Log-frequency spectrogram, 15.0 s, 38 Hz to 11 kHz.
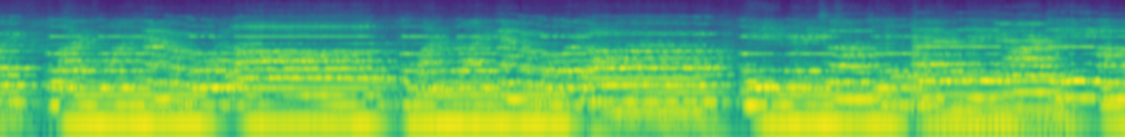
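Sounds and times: organ chords: 0.0 - 15.0
voices singing a hymn: 0.0 - 15.0.

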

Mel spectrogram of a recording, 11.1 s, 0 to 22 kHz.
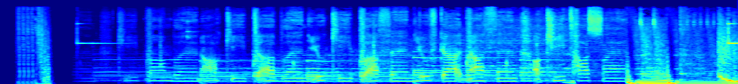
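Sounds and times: high ding: 1.2 - 1.9.

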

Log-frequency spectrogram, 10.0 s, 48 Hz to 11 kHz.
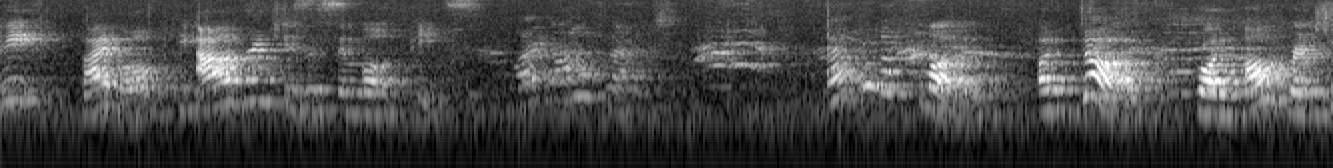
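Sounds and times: child speaking: 3.5 - 7.7.

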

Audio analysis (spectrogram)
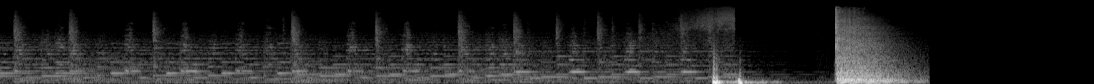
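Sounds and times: deep drum thumps: 7.1 - 7.8, 8.4 - 9.3
loud ringing drum hit: 7.2 - 7.8, 8.4 - 9.3.

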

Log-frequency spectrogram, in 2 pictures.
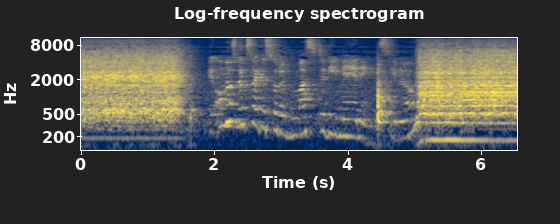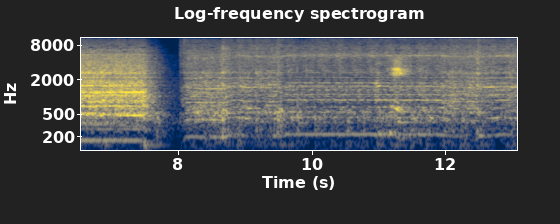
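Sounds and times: hand blender running in glass jar: 5.0 - 13.0.

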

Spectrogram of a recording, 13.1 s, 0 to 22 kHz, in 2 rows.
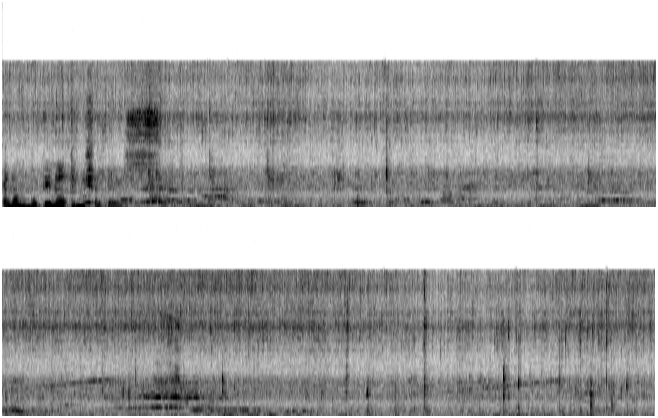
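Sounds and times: sauce bubbling in a pot: 0.1 - 13.0.

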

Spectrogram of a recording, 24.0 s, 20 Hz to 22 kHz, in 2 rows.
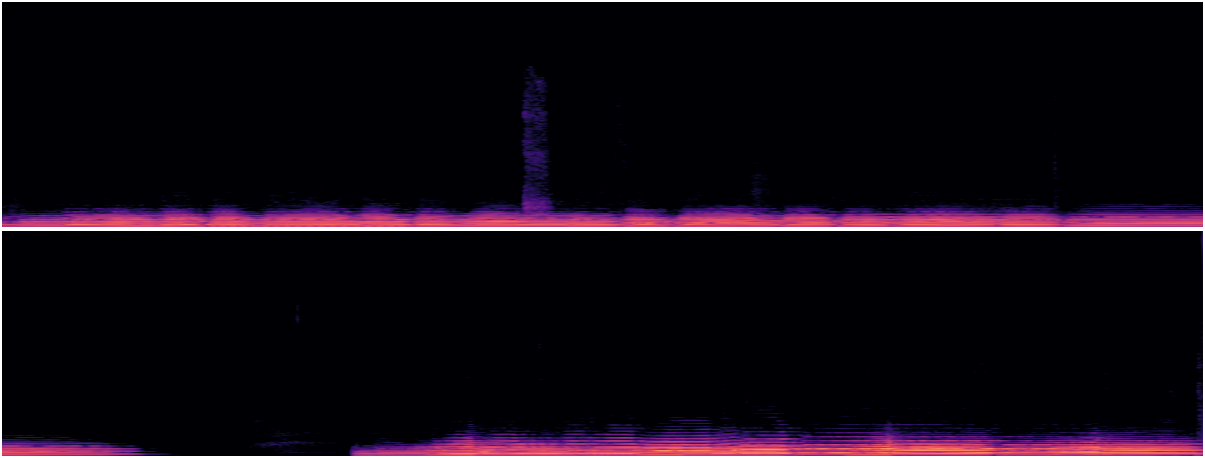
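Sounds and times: trombones playing sustained chords: 0.0 - 13.4, 15.5 - 24.0.

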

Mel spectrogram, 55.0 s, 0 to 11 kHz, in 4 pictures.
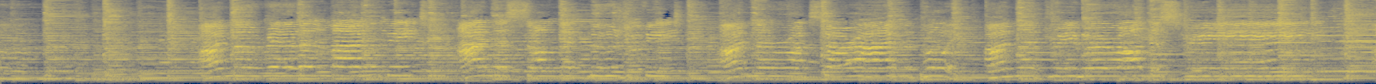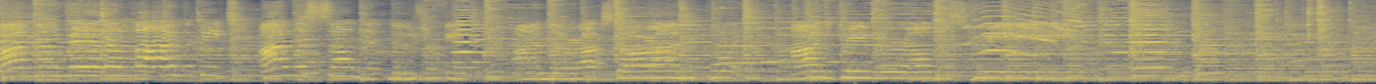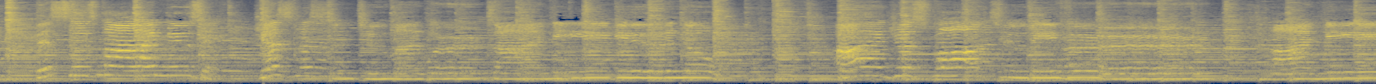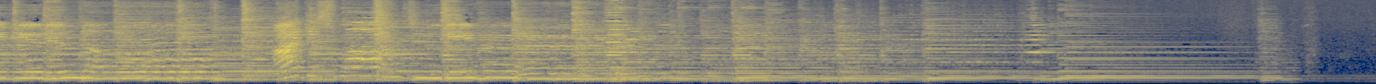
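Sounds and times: fiddle playing melody: 0.0 - 32.4, 33.0 - 52.8
acoustic guitars strumming: 0.0 - 54.5.

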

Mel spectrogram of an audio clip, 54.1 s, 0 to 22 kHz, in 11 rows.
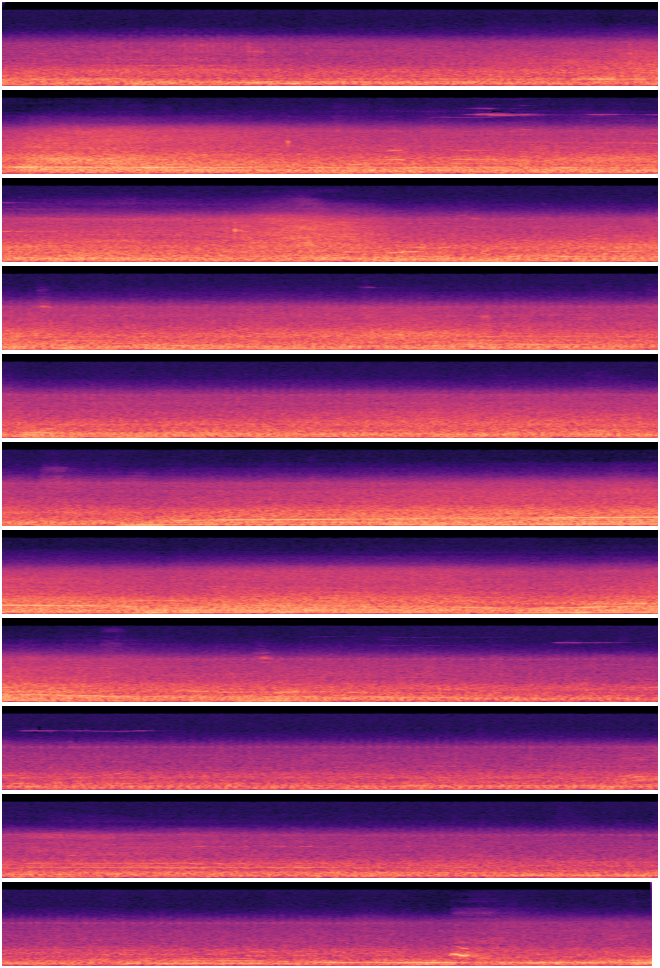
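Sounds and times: traffic engines rumbling: 0.0 - 54.0.

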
